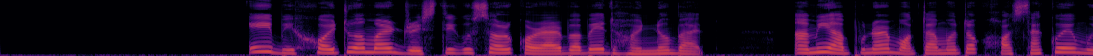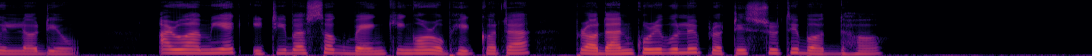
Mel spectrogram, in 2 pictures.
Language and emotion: Assamese, sad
